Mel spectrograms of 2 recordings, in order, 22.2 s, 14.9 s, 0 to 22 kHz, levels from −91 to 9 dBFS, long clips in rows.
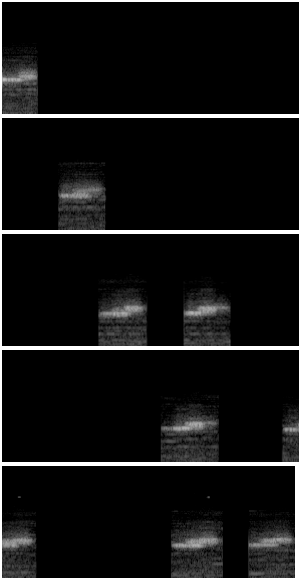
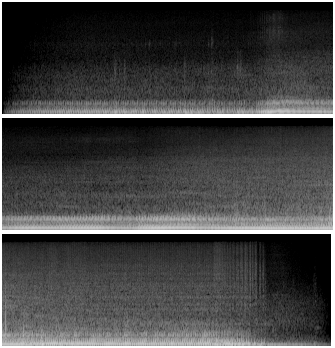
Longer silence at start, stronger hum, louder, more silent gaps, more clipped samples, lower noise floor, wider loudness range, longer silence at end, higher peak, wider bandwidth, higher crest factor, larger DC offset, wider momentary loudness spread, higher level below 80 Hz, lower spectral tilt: second, 0 s vs 0.3 s; neither; second, -31 LUFS vs -21 LUFS; first, 0.54-5.29 s, 6.01-10.34 s, 11.09-11.62 s, 12.32-15.73 s, 16.61-17.55 s, 18.33-20.34 s, 21.11-21.50 s vs none; neither; first, under -90 dBFS vs -43 dBFS; about the same, 9 LU vs 10 LU; second, 0.05 s vs 0.25 s; second, -16 dBFS vs -6 dBFS; second, 7.4 kHz vs 10 kHz; first, 20 dB vs 14 dB; neither; first, 19 LU vs 15 LU; second, -76 dBFS vs -30 dBFS; second, -3.5 dB/octave vs -8.5 dB/octave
